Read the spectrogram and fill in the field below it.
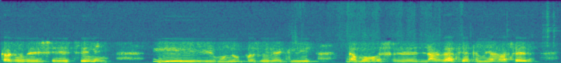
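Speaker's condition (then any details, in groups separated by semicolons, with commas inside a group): Amyotrophic lateral sclerosis; amyotrophic lateral sclerosis diagnosed about 2 years ago, progressive, neurodegenerative, no treatment, took part in trial; walks well, gradually feeling more impaired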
